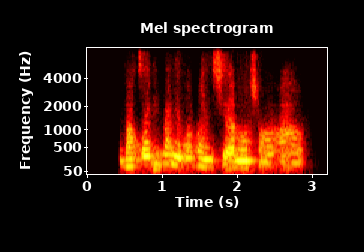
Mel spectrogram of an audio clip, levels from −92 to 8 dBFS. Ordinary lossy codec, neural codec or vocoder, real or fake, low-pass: Opus, 24 kbps; codec, 44.1 kHz, 0.9 kbps, DAC; fake; 7.2 kHz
